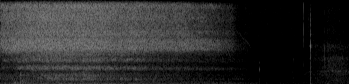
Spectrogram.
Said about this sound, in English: Let go of the nostrils, breathe in through both nostrils, breathe out through both nostrils.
